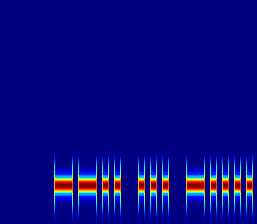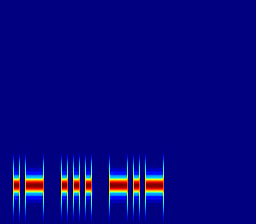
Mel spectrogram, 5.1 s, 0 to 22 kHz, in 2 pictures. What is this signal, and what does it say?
Morse code, heard as a keyed tone, about 20 wpm, 700 Hz. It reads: ZS6ASK
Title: DXCC-100 Call Signs - 6 Characters - Repeated 3x - 20wpm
